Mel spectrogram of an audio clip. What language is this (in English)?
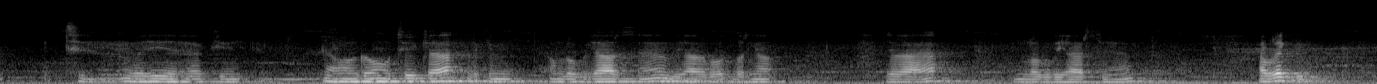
Maithili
